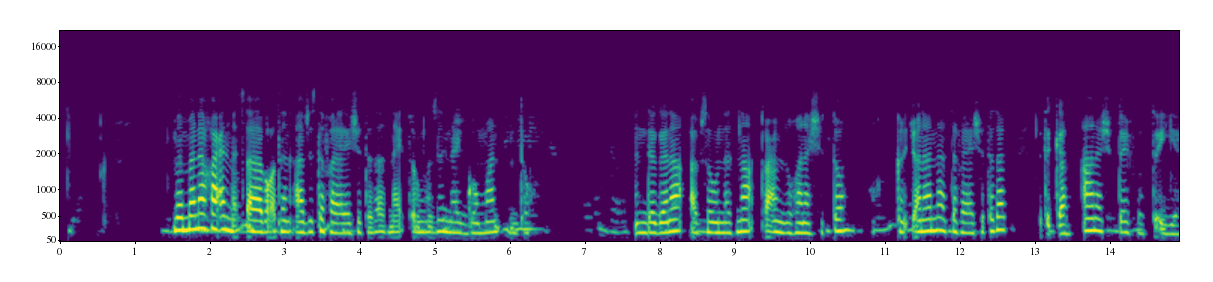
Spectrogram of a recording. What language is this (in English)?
Tigrinya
